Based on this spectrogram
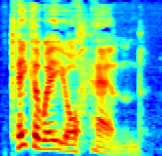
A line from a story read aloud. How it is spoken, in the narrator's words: she said bitterly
